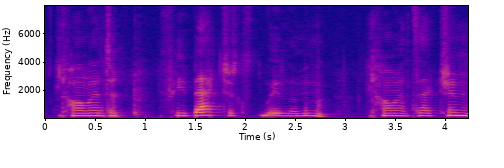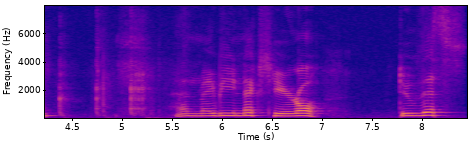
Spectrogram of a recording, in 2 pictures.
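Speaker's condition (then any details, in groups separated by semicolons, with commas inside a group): Cerebral palsy; from birth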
